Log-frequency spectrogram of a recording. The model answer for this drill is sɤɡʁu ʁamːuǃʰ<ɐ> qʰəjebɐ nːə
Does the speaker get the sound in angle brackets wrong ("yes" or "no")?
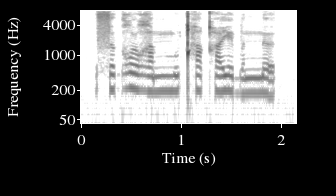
yes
